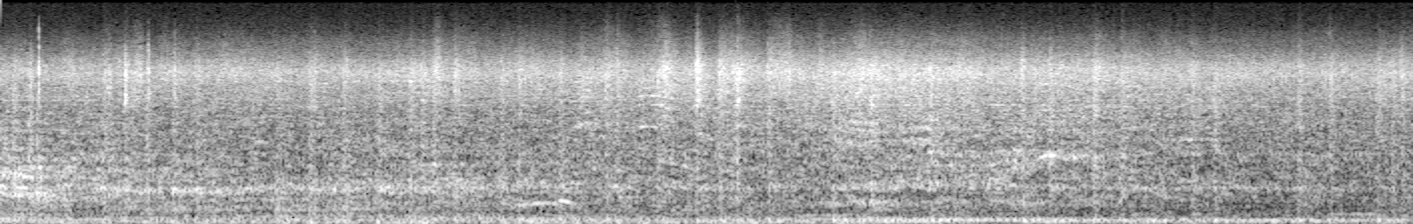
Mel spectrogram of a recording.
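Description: Steady low rumble and hiss of outdoor background noise, with a few faint clicks around the middle.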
